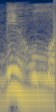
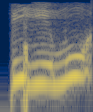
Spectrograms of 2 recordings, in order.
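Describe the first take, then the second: First: The first vowel is u, after the h. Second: The first vowel is i, with a final u. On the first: The speaker calls it wrong. "بيخطأ يقول بهم الارض بيضم الهاء" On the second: The speaker calls it right. "انا قلت بهمو"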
